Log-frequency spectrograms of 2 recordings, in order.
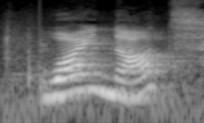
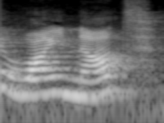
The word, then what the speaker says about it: why not: kapıyı abone neden olması White ben okumadım farkındaysanız tekrardan telaffuz olayına geldik Amerikan ingilizcesinde Tenin okumadı çok fazla durum oluyor Yine o durumlardan bir tanesi Ama sorun değil White şeklinde söyleyebilirsiniz Ama isterseniz oyna çekimlerde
